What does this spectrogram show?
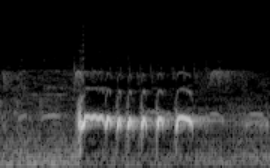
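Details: Zebra dove of a local wild strain with an unusual rhythm, sung as a lure to draw rivals into calling back: after quiet, a sudden burst of rapid pulsed coos, six or seven notes, ending in a longer held note.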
